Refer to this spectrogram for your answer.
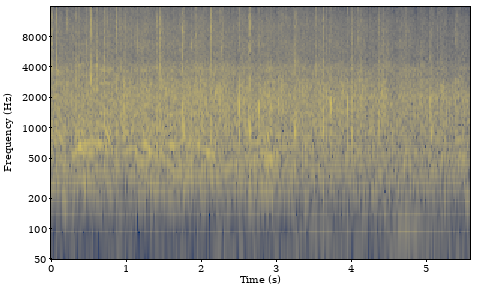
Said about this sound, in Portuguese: Quem é que tá vindo pela primeira vez na Samba da Vela? Então um aplauso para quem tá vindo pela primeira vez. Oba!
